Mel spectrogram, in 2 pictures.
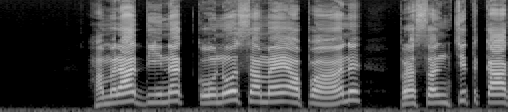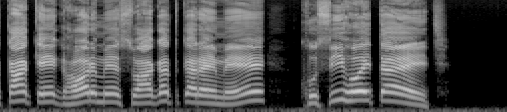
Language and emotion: Maithili, happy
